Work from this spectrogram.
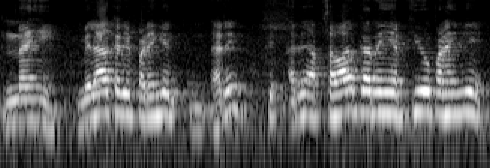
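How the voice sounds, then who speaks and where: Higher-voiced man teaching grammar in an echoey room. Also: fairly quick, crowd noise. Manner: quizzes students, corrects patiently. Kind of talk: online Arabic grammar class.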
